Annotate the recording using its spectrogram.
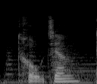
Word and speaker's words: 投降: So what's the 降？ – 降就是下降，to descend，或者你知道 parachute 降落伞。 – 嗯，然后呢？如果用在这个词里面，to surrender 就是投降。 – 投降。So that's two second tones.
